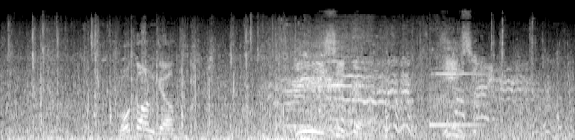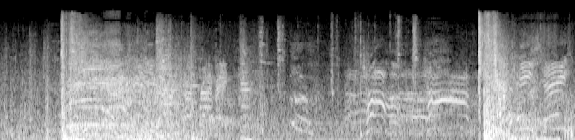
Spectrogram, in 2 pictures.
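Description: Carriage wheels rumble over cobblestones.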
